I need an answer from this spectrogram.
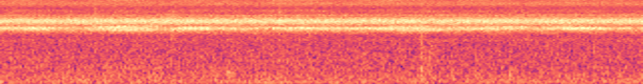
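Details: A summer night in a Virginia backyard filled with crickets, their high, even trilling merging into a continuous ringing wall of sound without breaks.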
